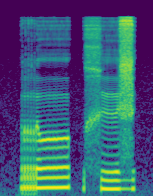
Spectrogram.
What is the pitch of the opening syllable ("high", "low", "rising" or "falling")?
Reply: high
